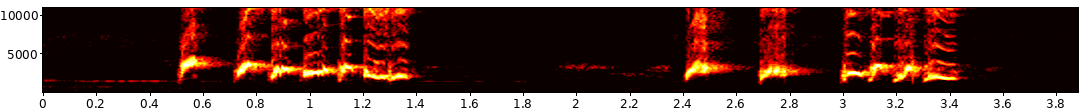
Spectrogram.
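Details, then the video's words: Southern master-style song of a red-whiskered bulbul in Thailand, played to stir caged birds and instruct chicks; lively chirpy phrases of several rising then falling whistled notes, the second phrase broken into shorter bursts, over a faint steady tone. "เสียงนกกรงหัวจุก ร้อง ริก เปิดให้นกฟัง ยั่วให้นกคึกจัด"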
